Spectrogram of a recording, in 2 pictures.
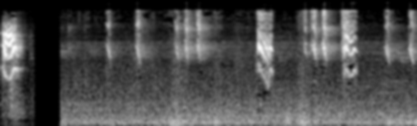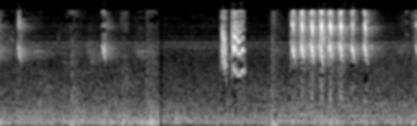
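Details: Female double-collared seedeater calling to attract males; scattered high, thin chips and short descending notes, with a fast burst of repeated ticks near the end over a low background hum.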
